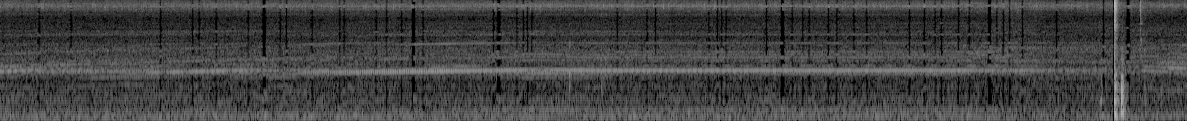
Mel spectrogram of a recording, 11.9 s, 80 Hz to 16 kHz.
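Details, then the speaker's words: Vintage NEC D5655 hard drive spinning up: quiet steady whine holding one pitch with soft airflow hiss, no scraping or clicking; spins up normally, seems to be working. "I think that one's working"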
